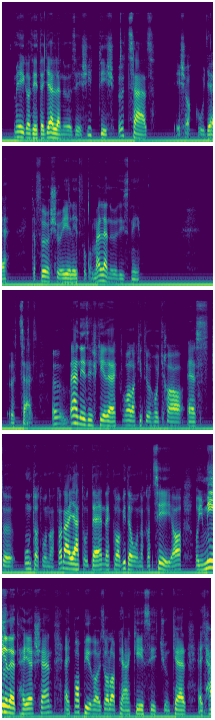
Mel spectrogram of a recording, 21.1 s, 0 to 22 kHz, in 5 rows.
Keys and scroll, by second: 2.2 space, 9.0 space, 14.0 h.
